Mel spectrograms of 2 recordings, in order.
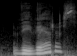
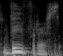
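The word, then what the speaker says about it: Víveres: So one of the things that our church did in Guatemala was Viveres. I always mispronounce. – Viveres. – Okay.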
